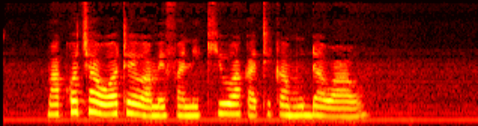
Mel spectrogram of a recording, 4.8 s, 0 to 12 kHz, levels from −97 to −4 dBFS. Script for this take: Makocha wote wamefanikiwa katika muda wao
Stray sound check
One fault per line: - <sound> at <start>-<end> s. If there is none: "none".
none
